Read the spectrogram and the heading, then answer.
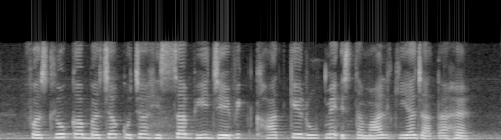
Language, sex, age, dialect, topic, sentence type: Hindi, female, 18-24, Marwari Dhudhari, agriculture, statement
